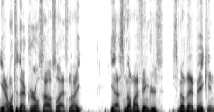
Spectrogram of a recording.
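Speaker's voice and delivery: deep put-on frog puppet voice. Doing a stand-up bit in Kermit's voice: Kermit the Frog voice.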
